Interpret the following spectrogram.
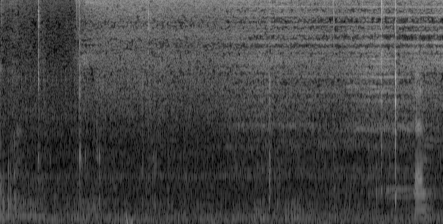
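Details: Electric fan motor (dynamo) after repair; a soft steady airflow hiss with a low even hum, no rubbing, rattling or grinding. The repaired fan motor runs smoothly.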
